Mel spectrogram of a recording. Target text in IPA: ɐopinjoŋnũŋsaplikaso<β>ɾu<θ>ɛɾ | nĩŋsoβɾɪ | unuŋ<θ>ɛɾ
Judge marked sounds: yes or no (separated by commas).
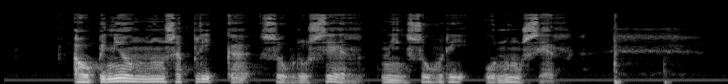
yes, no, no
